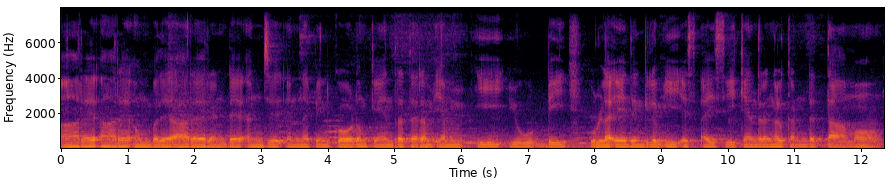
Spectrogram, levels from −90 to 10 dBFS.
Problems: background sounds at intervals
